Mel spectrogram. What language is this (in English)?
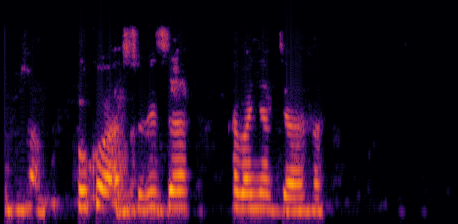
Kinyarwanda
